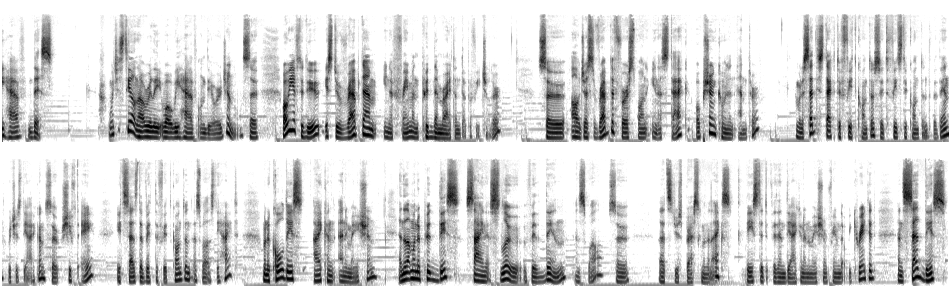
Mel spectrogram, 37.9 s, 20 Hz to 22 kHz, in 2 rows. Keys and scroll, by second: 1.5 super+r, 3.9 Escape, 14.8 alt+super+Return, 20.3 shift+a, 25.2 shift+i, 25.8 shift+a, 26.5 Return, 30.5 super+x, 33.9 super+v.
